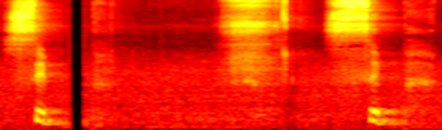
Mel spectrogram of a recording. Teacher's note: air escapes through a narrow passage along the center of the tongue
